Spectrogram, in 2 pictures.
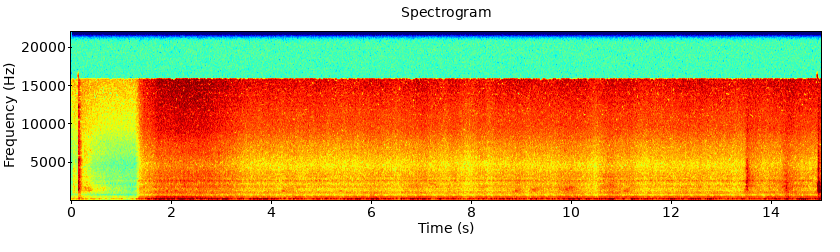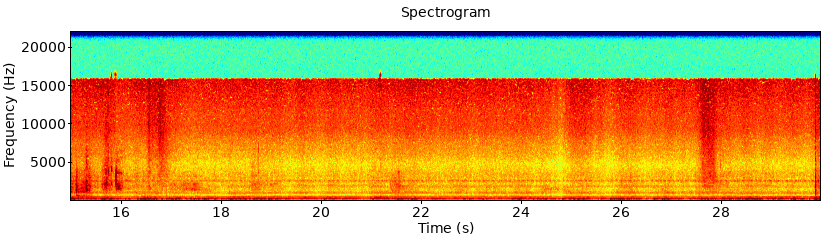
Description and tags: PC-fan
This is the sound my computer's fan made, recorded with my laptop. Apparently, this fan is crapping out and goes haywire after less than ten minutes. I will have to get a new one, but the sound may be useful for people who need examples of a loud, broken PC fan. Again, recorded with laptop, not best quality.
Please leave feedback in the comments.
fan, pc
